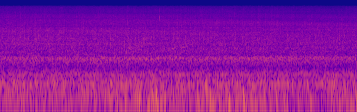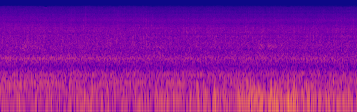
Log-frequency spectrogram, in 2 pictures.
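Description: Steady hiss of a pond's spray fountain, with wind rumbling on the microphone, stronger near the end.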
